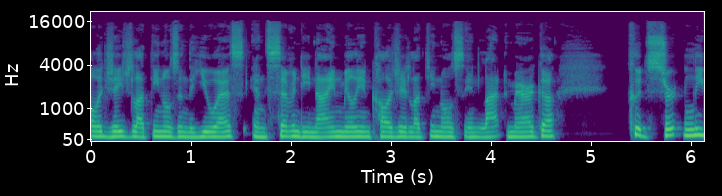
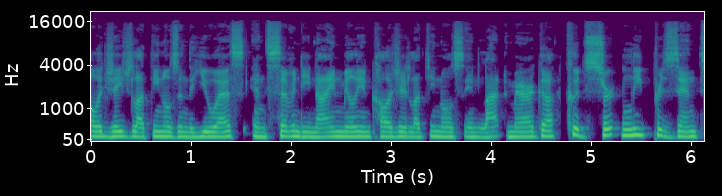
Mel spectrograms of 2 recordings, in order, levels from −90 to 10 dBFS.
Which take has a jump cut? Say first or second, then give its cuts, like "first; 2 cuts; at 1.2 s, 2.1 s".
second; 1 cut; at 4.7 s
